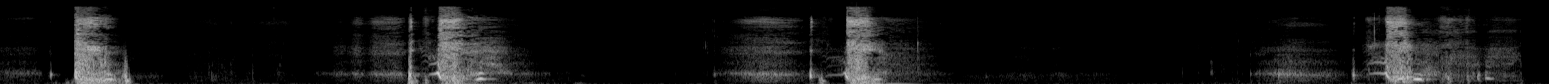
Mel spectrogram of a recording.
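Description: Four sneezes, each a rising in-breath then a sharp explosive burst, spaced a few seconds apart; repeated sneezing with a cold.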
